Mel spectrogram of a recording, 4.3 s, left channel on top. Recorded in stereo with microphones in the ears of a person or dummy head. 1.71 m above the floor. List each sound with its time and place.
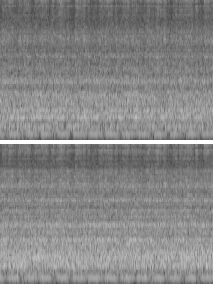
0.0 s a fan: 20° right (ahead or behind), 0.8 m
